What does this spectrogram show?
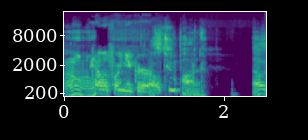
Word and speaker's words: Tupac: That's Tupac.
